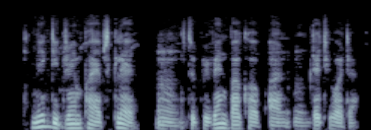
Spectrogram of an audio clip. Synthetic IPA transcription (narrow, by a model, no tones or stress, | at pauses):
mek̚dədɹĩmpʰaɪpskliə | tʰupʰɹivɛ̃nt̚bakʰɔp̚ãn̩dɛtʰiwɔtʰə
